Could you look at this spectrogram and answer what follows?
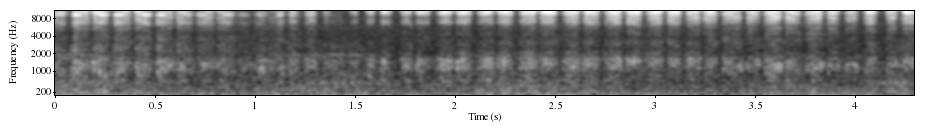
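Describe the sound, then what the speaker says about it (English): A pencil scribbles back and forth over paper while a sketchbook drawing of a washing line is filled in, making close, quiet, rapid rhythmic scratching strokes that keep a steady pace throughout. "Scribbling over the whole thing."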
